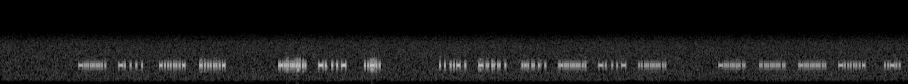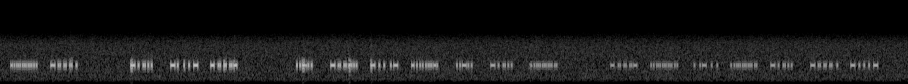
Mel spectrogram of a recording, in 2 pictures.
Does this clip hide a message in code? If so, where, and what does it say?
Yes: Hellschreiber (Feld-Hell, 122.5 baud) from 0.8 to 17.9 s, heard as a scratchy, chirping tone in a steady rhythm, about 900 Hz, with radio static and fading. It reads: ELOO 5WI JF75WS B85DI2P KWA IRMGIK3 AST3KFN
